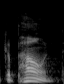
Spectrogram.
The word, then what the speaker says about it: Capone: See, Capone, that's how you do a name. Capone. Strong consonant sound at the end. It's got some meat on it.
